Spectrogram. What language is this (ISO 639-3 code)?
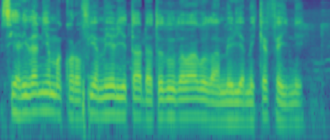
kik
